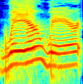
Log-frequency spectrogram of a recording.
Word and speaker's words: where: Okay, let's move on to where, and were. Where, were. These are homophones, so they're pronounced the same.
